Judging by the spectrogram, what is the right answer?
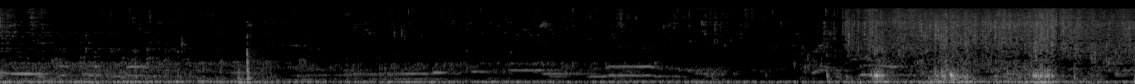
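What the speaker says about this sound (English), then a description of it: "It's really 9 seconds to fill in the 5 liters of absolute empty bottle" An Aquaspeed A4000 submersible pump fills an empty 5-liter bottle with water, giving a steady trickling, gurgling flow throughout with a low hum beneath, and the pour grows brighter and splashier toward the end.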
